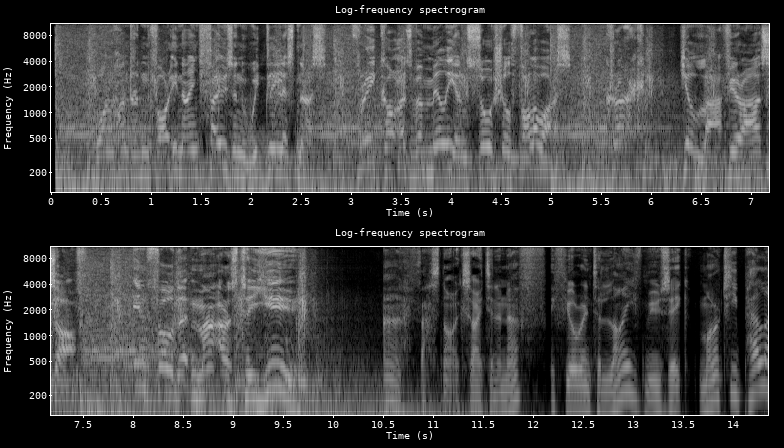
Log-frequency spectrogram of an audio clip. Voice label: Accents Characters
